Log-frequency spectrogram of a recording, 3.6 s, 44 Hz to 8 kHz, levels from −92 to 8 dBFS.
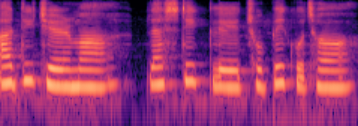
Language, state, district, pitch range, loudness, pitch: Nepali, West Bengal, Darjeeling, 225-260 Hz, -16 LUFS, 245 Hz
